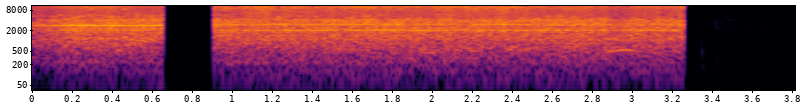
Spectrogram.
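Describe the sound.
A loud, steady jet engine roar fills the air on the airport tarmac in Syracuse, New York, after Biden touched down, with indistinct voices of men talking buried beneath it; the roar briefly cuts out near the start, then stops abruptly.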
